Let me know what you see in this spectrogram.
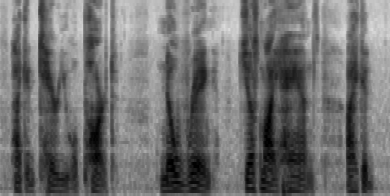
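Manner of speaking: ordinary delivery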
